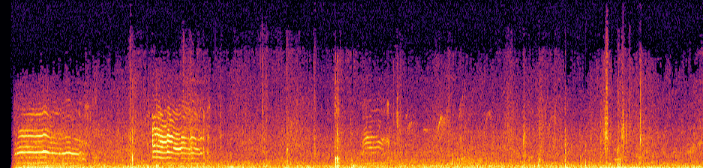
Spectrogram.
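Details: Lion-like orange tabby cat greeting visitors at a fishing port, giving a series of loud, drawn-out meows with wavering pitch, three close together early on and a shorter one later, over a steady low outdoor rumble.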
